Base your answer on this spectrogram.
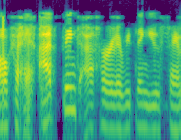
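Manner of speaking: plain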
